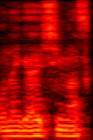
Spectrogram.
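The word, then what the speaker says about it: お願いします: It's much more likely to sound like onegai shimasu completely flat.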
